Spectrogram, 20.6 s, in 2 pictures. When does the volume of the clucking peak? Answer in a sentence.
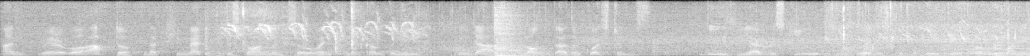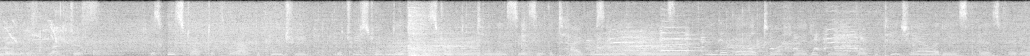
The volume of the clucking peaks at 17 seconds.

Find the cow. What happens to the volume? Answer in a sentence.
The loudness of the cow goes down, then up.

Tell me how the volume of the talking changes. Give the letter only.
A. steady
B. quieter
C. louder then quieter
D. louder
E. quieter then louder
A.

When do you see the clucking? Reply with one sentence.
You can hear the clucking from 2.0 to 4.3 s, from 8.2 to 11.2 s and from 16.1 to 19.0 s.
